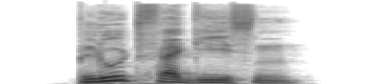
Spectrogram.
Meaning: bloodshed, bloodletting (in this sense)
- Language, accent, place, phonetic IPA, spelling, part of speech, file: German, Germany, Berlin, [ˈbluːtfɛɐ̯ˌɡiːsn̩], Blutvergießen, noun, De-Blutvergießen.ogg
